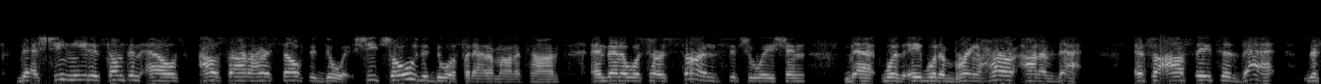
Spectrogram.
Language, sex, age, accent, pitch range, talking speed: English, male, 30-49, American, 170-270 Hz, 200 wpm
